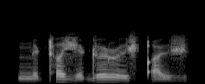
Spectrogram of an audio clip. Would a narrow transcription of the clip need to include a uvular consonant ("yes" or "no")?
yes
